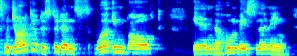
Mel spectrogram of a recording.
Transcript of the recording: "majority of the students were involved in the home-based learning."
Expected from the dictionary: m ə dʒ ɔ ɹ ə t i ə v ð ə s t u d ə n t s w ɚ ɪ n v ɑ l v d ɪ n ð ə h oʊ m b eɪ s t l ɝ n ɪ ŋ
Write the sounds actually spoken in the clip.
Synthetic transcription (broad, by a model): m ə dʒ ɔ ɹ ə t i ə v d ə s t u d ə n t s w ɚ ɪ n v ɑ l v d ɪ n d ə h oʊ m b eɪ s l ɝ n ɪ ŋ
